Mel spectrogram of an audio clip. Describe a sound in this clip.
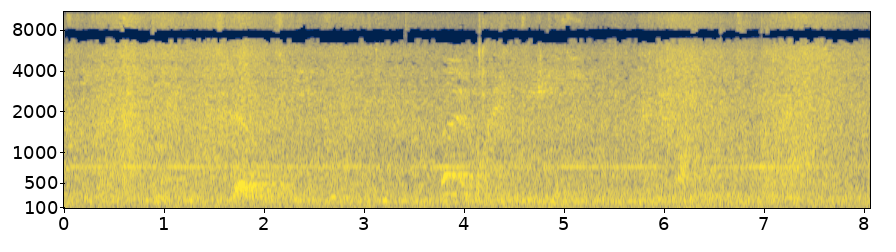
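Water splashes as a boy swims and paddles in an echoing indoor pool.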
